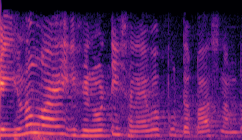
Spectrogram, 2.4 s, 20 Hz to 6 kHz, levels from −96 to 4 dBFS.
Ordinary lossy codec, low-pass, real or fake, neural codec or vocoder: none; 5.4 kHz; fake; codec, 16 kHz in and 24 kHz out, 2.2 kbps, FireRedTTS-2 codec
